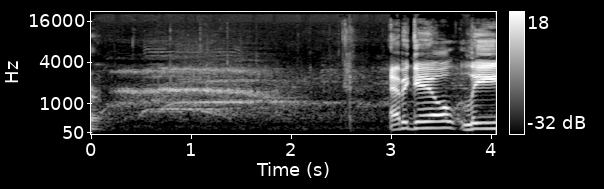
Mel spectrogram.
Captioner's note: applause, cheering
